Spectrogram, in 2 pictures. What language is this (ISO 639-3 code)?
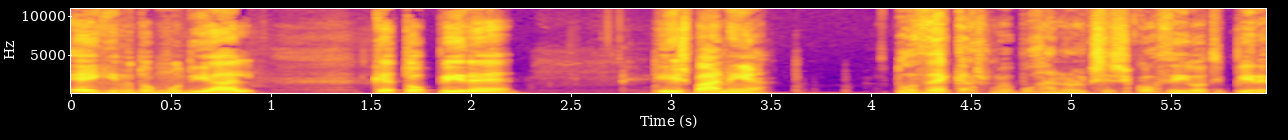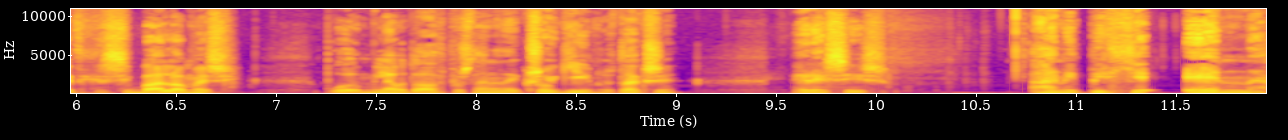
ell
